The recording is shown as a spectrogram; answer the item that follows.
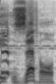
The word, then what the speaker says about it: Zettel: That's from Stacy Zettel, rhymes with kettle.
